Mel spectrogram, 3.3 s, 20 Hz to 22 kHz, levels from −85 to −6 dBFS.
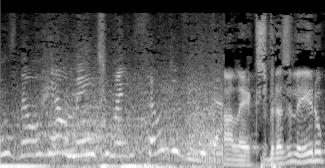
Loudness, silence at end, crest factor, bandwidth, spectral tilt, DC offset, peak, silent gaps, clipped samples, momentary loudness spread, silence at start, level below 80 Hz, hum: -13 LUFS; 0 s; 12 dB; 16 kHz; -5.5 dB/octave; under 0.1%; 0 dBFS; none; under 0.1%; 2 LU; 0 s; -16 dBFS; none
